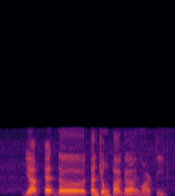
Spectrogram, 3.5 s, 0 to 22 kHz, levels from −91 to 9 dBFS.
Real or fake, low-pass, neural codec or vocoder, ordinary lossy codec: real; none; none; none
